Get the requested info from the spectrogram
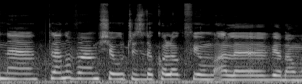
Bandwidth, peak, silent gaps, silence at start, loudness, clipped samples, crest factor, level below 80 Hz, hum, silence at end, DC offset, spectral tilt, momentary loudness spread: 18 kHz; -8 dBFS; none; 0 s; -21 LUFS; under 0.1%; 12 dB; -40 dBFS; none; 0 s; under 0.1%; -5 dB/octave; 3 LU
